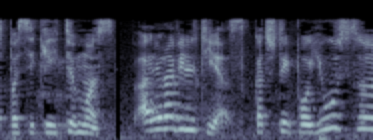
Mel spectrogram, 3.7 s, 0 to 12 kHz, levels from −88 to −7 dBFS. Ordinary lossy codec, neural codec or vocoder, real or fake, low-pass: MP3, 96 kbps; none; real; 7.2 kHz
